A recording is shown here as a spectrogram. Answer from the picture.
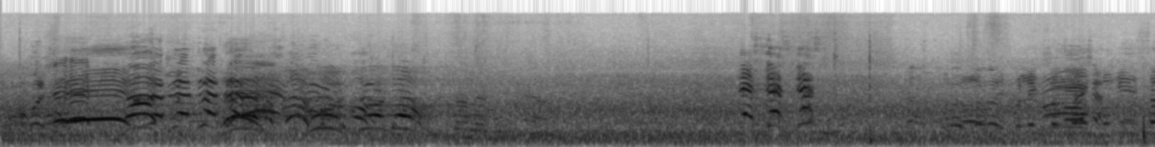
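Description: Men shouting calls on a football pitch during play: a run of loud shouts in the first three seconds, two short shouts a little past halfway, and more near the end, over a steady background noise.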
